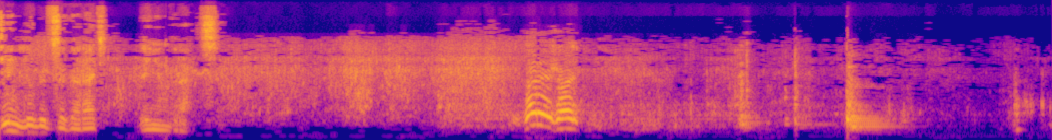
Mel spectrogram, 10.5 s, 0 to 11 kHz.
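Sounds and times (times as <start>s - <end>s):
speech: 0.0s - 2.3s, 5.3s - 6.0s
river water washing and splashing against stone parapet: 0.0s - 9.3s.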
